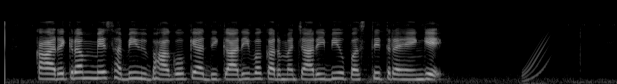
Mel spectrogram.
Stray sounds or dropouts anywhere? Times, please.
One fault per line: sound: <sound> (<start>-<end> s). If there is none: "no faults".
sound: chirp (5.2-5.5 s)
